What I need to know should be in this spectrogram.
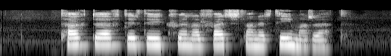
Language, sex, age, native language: Icelandic, female, 14, Icelandic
